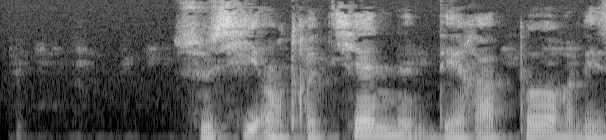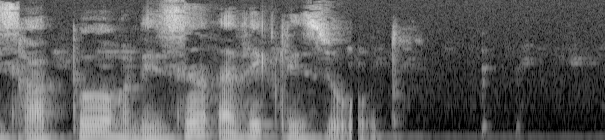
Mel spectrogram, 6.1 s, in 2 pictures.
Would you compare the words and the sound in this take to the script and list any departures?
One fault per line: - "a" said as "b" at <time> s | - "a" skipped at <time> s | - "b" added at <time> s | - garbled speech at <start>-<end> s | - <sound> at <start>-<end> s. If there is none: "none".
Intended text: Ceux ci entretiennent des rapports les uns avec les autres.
- "rapports les" added at 3.1 s
- dropout at 4.8-4.8 s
